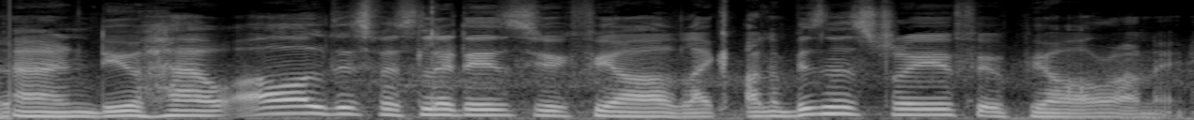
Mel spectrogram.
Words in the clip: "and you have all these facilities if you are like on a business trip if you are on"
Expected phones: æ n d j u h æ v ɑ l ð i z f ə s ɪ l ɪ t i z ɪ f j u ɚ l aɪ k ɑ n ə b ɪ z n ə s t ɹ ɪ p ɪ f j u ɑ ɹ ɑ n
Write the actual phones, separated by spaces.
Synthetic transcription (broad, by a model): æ n d j u h æ v ɑ l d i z f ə s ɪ l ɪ t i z ɪ f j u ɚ l aɪ k ɑ n ə b ɪ z n ə s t ɹ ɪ f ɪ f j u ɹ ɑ n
